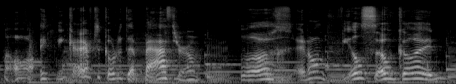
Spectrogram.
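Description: Woman acting a whiny, high-pitched sick young wife. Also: fairly bright tone, faint music behind. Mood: groggy, queasy.

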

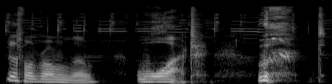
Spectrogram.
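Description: A man's voice: medium pitch, sing-song, slow pace. A man hosting a video game playthrough, reading visual novel text and adding casual, self-mocking asides. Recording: music behind the voice. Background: game music.

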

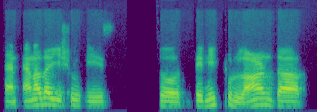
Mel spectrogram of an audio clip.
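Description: A middle-aged man speaking haltingly as a panelist in a webinar, in non-native English. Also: mid-range voice, no room sound. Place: indoor room, on a video call. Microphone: wired earphones on a video call. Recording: tinny, phone-like video-call audio.

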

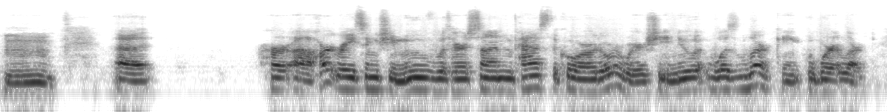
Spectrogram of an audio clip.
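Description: A man's voice: medium pitch, takes it slowly, rough recording. Wry American man reading aloud. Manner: wry, critical asides. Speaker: podcast co-host. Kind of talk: reading a horror story aloud with mocking commentary. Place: small room indoors.

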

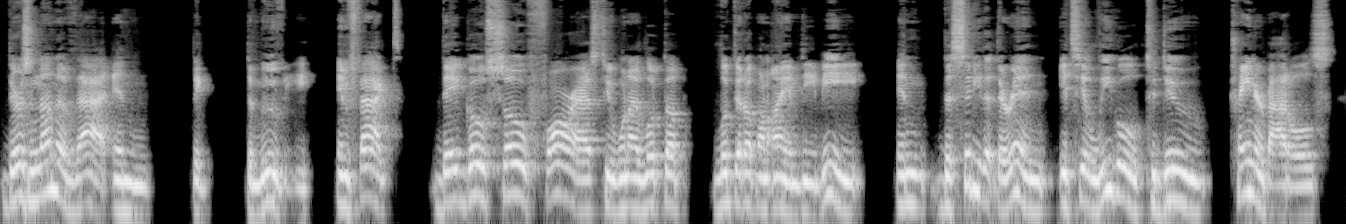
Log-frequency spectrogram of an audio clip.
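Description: A man's voice: on the high side, measured pace. A man giving blunt, insistent opinions as a guest in a casual panel discussion.

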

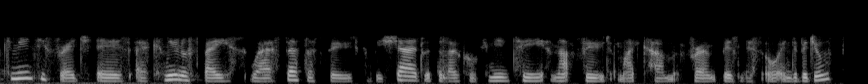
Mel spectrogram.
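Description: British woman being interviewed over a tinny phone line, bit of vocal fry, measured explainer. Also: deep voice, no room sound. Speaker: spokesperson for an environmental charity, interviewee. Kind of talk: radio interview, explanatory talk.

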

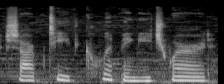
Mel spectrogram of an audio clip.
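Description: A woman's voice: lowish voice, steady tone, slow. A woman reading a horror story as a scripted narrator. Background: music.

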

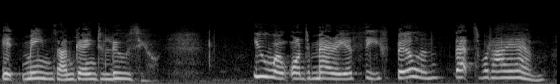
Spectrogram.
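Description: An anxious young British woman played by an actress, high-voiced and earnest, with a remorseful, troubled manner. The radio drama recording is slightly dull. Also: moderate pace, natural voice. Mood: resigned, anxious.

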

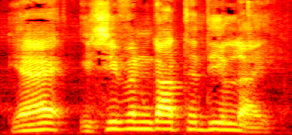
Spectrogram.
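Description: A man giving an informal hands-on demonstration as a tutorial host, speaking in a halting, hesitant way. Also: fairly high pitch, darkish tone. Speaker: host of a hobby radio tutorial. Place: small indoor workbench area.

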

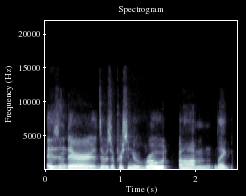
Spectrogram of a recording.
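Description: A young American woman hosts a podcast in casual chat, bubbly and quick to giggle, filling her talk with likes and ums. Her voice is medium-pitched, and the close mic leaves it dry with no room sound. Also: darkish tone, no echo, dull audio. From United States. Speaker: podcast host. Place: indoor studio on a sofa. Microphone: handheld dynamic mic on a boom arm.

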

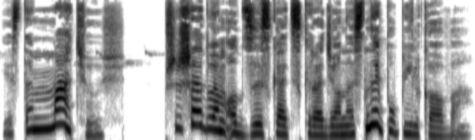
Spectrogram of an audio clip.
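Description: A woman's voice: medium pitch, sing-song, takes it slowly, gravelly, warm tone, dry recording, clean studio sound, exaggerated voice. A woman voicing a small, brave and honest male kitten in a children's storybook, earnest and wide-eyed. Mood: earnest, firm.

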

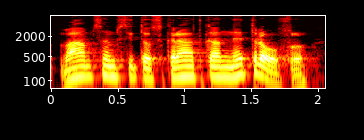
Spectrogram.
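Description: A man's voice: mid-range voice, animated, a little mellow, pitched above the performer's own voice, lightly acted. A man voicing a polite, candid police investigator in an audiobook, asking questions in a deferential, coaxing, colloquial way. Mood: curious. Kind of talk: audiobook character voice.

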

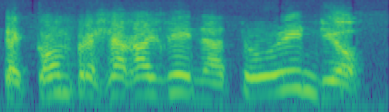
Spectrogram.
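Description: A man playing a haughty, scornful gentleman in a cartoon, demanding and contemptuous. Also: high-pitched, normal speed. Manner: imperious, contemptuous. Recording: muffled lo-fi cartoon soundtrack.

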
